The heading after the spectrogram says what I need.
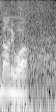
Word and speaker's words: NaNiwa: Sorry, Moro, I just said his name wrong. It's Naniwa.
